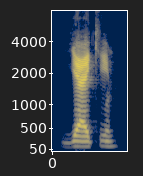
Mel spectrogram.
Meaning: nominative plural of як (jak)
- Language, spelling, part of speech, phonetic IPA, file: Russian, яки, noun, [ˈjækʲɪ], Ru-я́ки.ogg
